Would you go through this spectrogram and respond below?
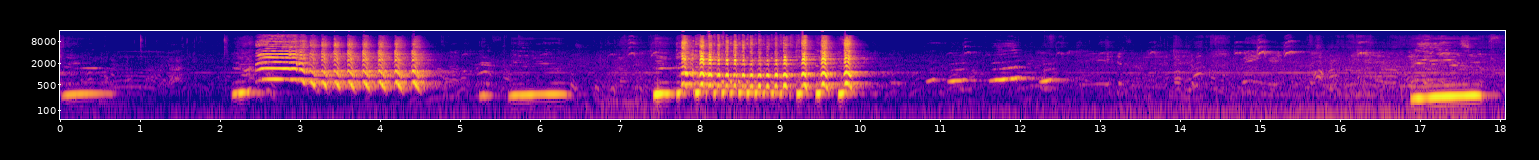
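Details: Siamang, an adult male kept at a zoo in Japan, singing alone after his mate's death: loud rapid pulsed hoots in two bursts near 3 and 8 seconds, plus lower booming hoots and a rising tonal call.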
